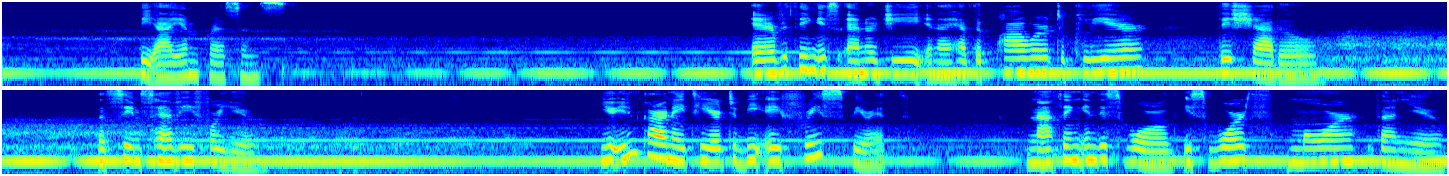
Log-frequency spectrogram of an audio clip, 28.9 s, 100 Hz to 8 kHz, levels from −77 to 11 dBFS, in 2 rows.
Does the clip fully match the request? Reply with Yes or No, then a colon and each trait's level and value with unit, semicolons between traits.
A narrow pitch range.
Yes: narrow, 0.8 semitones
